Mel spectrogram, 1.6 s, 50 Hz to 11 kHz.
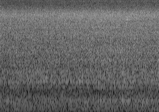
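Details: Toyota Corolla Twincam liftback gen 2 idling after a rev check: steady even idle, smooth hiss, no ticking, knocking or misfire stumble; engine healthy.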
